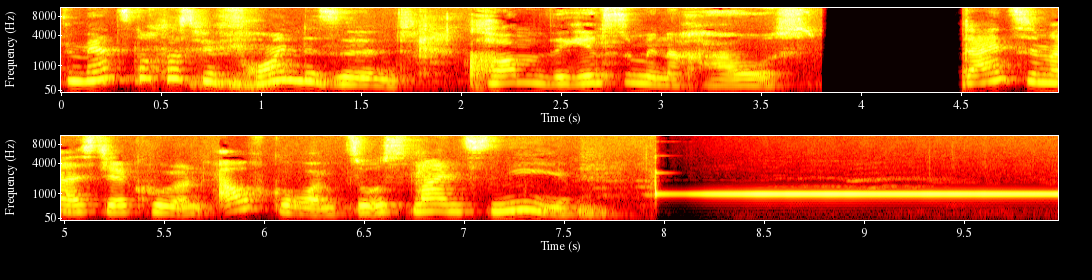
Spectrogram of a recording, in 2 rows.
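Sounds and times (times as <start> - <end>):
speech: 0.2 - 3.8, 4.5 - 7.9
phone notification tone for an incoming message: 8.0 - 9.9
steady pure beep: 8.0 - 9.9.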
